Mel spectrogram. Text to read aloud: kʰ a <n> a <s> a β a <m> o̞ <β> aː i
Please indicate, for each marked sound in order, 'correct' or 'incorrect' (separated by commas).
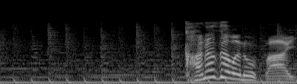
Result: correct, incorrect, incorrect, incorrect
